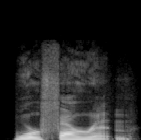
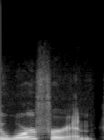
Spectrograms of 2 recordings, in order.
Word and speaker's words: warfarin: If you said it exactly like it looks with your eyes, it would sound like Warfarin. Warfarin. We say Warfarin. So my advice is just slur the fur and in together and say Warfarin.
